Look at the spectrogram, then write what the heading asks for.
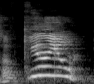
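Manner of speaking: acting out an enraged outburst; mad. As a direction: shout it as a hammed-up death threat. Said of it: "He's mad".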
